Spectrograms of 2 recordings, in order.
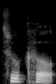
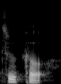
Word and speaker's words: Tuchel: then it said that german is supposed to be too um too cool or something like that too cool it's it's it's the the ch is key but the way to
